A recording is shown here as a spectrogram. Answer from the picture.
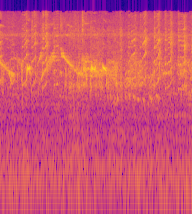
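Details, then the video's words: Caged pure-bred Chinese hwamei sings a fast, rich run of loud whistled phrases, sweeping up and down with sharp slurred notes, over a light background hiss. "Họa Mi"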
